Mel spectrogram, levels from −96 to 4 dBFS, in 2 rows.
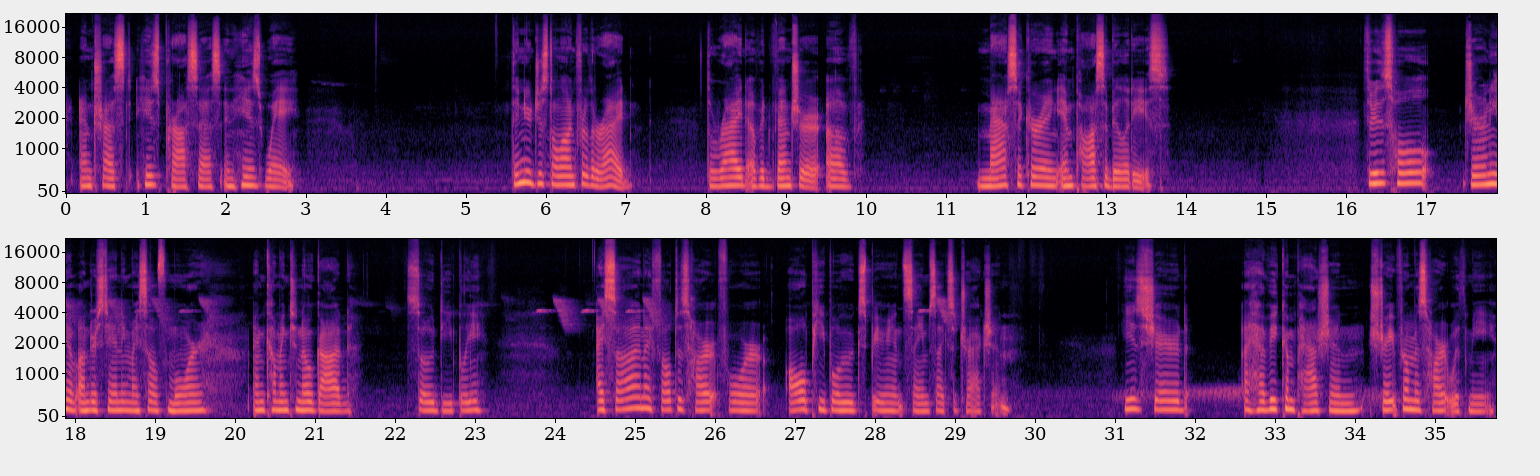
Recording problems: animal sounds; faint; throughout; 25 dB below the speech

